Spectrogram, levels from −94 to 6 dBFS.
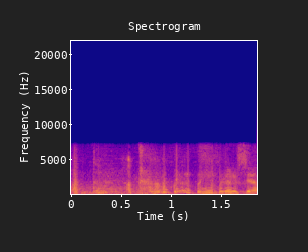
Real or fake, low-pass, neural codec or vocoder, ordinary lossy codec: fake; 7.2 kHz; codec, 24 kHz, 0.9 kbps, WavTokenizer, medium speech release version 2; none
